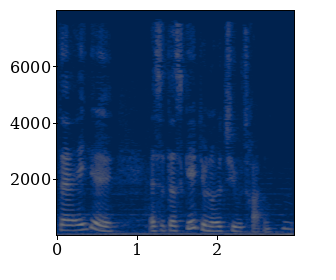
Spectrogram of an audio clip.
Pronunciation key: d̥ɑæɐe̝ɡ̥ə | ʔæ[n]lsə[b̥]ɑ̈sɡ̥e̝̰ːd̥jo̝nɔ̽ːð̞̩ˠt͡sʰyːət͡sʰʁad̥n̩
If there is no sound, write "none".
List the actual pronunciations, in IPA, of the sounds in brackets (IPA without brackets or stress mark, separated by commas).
none, d̥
